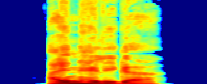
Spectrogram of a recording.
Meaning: 1. comparative degree of einhellig 2. inflection of einhellig: strong/mixed nominative masculine singular 3. inflection of einhellig: strong genitive/dative feminine singular
- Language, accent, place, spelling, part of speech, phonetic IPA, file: German, Germany, Berlin, einhelliger, adjective, [ˈaɪ̯nˌhɛlɪɡɐ], De-einhelliger.ogg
